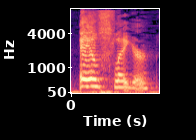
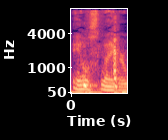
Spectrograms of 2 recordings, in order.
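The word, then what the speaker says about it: Aleslager: Ale-Slager. Ale like you drink, slay like you ride, girl like a dog. Oh, I love that. Ale-Slager.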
